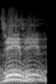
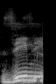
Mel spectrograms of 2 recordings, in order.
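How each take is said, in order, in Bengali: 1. অক্ষরের নামটা শক্ত আর টানটান করে বলা হচ্ছে। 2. অক্ষরের নামটা নরম আর আলগাভাবে বলা হচ্ছে। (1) "একটু শক্ত করে জিম" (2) "জিম না"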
